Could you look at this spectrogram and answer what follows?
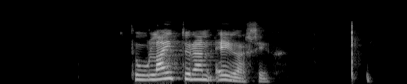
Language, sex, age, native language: Icelandic, female, 50-59, Icelandic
